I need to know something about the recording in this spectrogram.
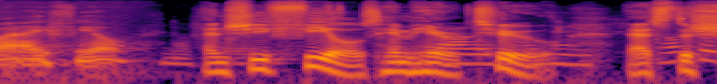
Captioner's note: voice-over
